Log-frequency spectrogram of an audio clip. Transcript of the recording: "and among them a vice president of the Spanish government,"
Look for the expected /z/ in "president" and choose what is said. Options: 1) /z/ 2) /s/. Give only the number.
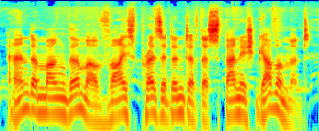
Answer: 1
